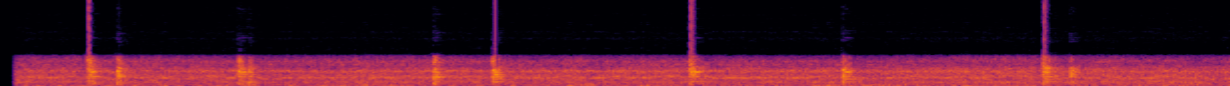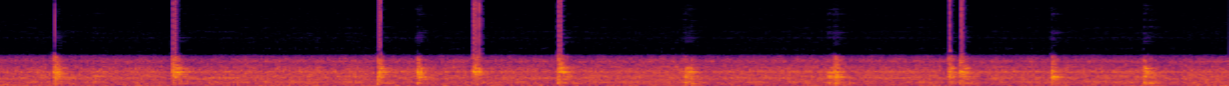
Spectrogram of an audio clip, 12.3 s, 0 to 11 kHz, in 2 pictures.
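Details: BMW 325i E46: an uneven rough idle broken by sharp pops every half second to a second.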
